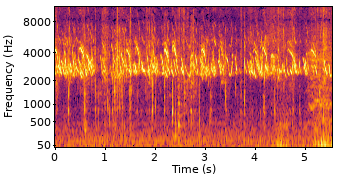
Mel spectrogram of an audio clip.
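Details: Chicks chirp in a crowded chorus of sharp, high, slurred peeps, growing slightly louder toward the end, with a low rumbling background throughout.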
